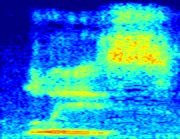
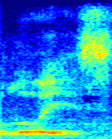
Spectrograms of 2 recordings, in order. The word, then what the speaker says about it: Loess: Tem um solo especial, amarelado, lá da China, que se chama Loess, ou Loess, né? Enfim, não vou nem pronunciar da maneira correta, mas você pode chamar das duas formas.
